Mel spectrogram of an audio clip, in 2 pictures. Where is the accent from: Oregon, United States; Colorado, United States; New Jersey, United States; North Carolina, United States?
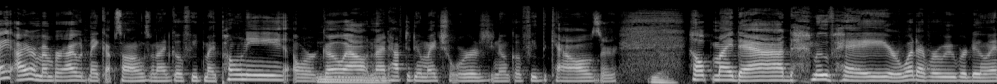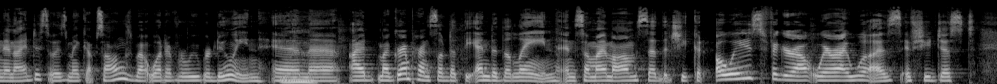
Oregon, United States; also born or lived in Nashville; we've covered that I'm from Oregon, and now I live back on the West Coast in Northern California. But I did live in Nashville for a while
